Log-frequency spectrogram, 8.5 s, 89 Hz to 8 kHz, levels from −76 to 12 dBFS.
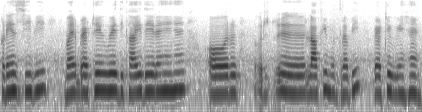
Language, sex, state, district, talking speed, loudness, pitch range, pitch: Hindi, female, Madhya Pradesh, Katni, 130 wpm, -13 LUFS, 190-210 Hz, 200 Hz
